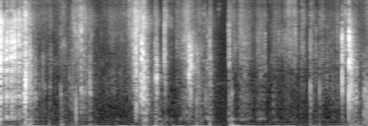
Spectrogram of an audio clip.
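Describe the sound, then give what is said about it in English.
Magazine pages are turned, a series of papery rustles and crisp flips arriving at an irregular pace, with no talking. “I keep turning the pages of this magazine.”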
